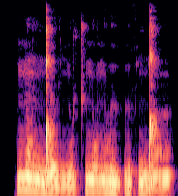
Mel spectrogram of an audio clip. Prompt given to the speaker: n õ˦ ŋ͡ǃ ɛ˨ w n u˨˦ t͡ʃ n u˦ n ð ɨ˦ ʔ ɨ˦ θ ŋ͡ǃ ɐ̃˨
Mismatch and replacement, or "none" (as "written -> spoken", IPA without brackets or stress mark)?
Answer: none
